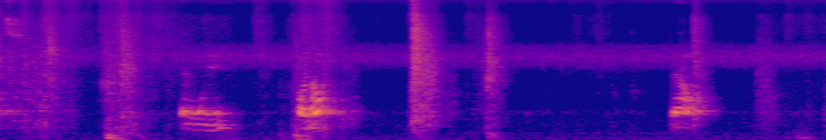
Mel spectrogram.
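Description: A few short animal calls spaced about a second apart, with sharp clicks between them and a quiet gap past the middle.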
